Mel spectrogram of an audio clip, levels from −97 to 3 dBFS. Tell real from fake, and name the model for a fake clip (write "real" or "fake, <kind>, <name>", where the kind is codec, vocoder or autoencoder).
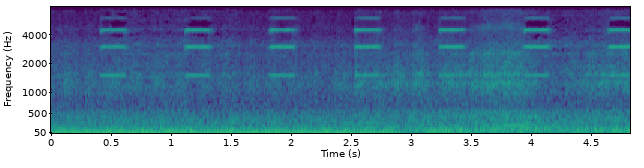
real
